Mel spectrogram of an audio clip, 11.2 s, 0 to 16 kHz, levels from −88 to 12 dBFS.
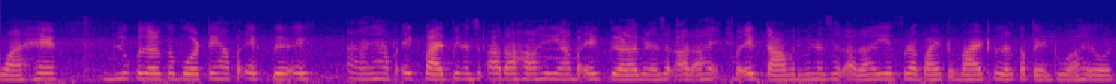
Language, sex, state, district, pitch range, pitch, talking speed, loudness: Hindi, female, Uttar Pradesh, Budaun, 225-245 Hz, 240 Hz, 260 wpm, -32 LUFS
